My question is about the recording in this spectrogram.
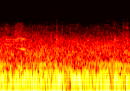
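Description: Outdoor ambience: a low, unsteady wind rumble on the microphone, with faint distant voices in the background.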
